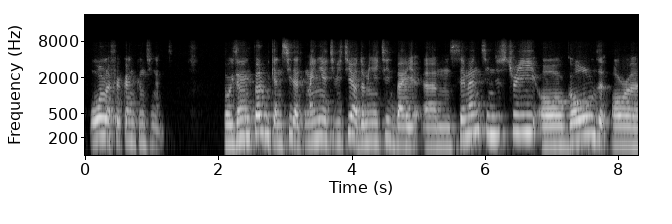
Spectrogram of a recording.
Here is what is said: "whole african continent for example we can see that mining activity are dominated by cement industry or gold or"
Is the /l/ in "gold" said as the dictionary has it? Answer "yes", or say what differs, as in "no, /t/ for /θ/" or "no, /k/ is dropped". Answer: yes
